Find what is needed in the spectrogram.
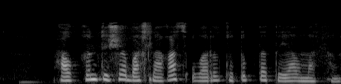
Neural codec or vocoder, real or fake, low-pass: none; real; 7.2 kHz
